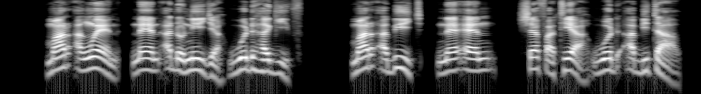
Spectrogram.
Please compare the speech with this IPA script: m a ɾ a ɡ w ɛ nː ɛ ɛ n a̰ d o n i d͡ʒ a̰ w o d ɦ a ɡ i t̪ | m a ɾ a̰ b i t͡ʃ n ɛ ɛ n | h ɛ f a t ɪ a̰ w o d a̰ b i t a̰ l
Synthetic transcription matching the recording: m a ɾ a ŋ w ɛ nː ɛ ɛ n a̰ d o n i d͡ʒ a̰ w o d ɦ a ɡ i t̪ | m a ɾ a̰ b i t͡ʃ n ɛ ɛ n | ʃ ɛ f a t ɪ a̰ w o d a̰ b i t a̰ l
